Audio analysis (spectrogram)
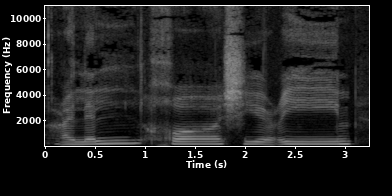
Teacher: إِلَّا عَلَى الْخَاشِعِينَ، عین کو اسٹرانگ کریں گے اور لام پر قلقلہ نہیں ہونے دیں گے. عَلَى الْخَاشِعِينَ، عین کلیئر.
